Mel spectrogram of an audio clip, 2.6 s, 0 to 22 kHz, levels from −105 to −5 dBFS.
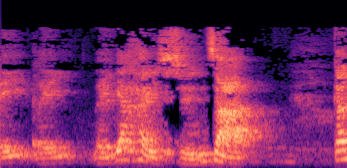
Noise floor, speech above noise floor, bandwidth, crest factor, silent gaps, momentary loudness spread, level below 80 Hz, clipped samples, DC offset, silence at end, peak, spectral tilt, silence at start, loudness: -48 dBFS; 25 dB; 11.5 kHz; 20 dB; none; 14 LU; -72 dBFS; under 0.1%; under 0.1%; 0 s; -2 dBFS; -2 dB/octave; 0 s; -22 LUFS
